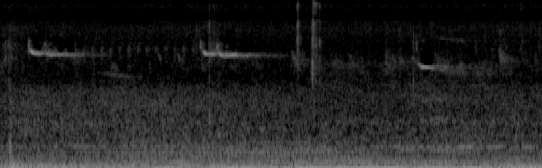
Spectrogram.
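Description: Bird calls: three short, high whistled notes, each falling slightly, over a steady low rumble. Two sharp clicks come about three seconds in.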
